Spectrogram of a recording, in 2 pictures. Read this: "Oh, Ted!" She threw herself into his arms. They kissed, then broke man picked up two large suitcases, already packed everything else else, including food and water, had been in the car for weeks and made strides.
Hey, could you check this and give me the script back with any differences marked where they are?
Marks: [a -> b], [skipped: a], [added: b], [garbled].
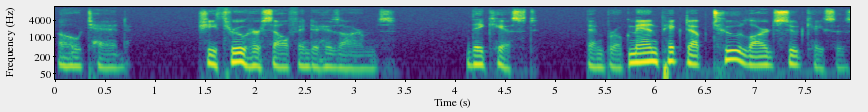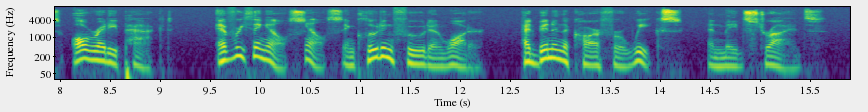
"Oh, Ted!" She threw herself into his arms. They kissed, then broke man picked up two large suitcases, already packed everything else else, including food and water, had been in the car for weeks and made strides.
